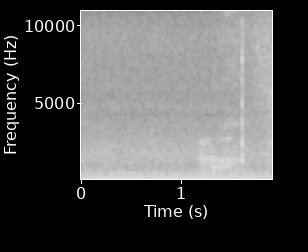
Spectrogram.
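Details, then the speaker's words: Refrigerator (R134A, 9.2 oz charge) that is not cooling, heard at the back: the condenser fan motor gives a steady, even hum with no ticking, scraping or wobble; the fan runs normally and the condenser is clean. "But the condenser fan motor is working fine. Condenser's clean."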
